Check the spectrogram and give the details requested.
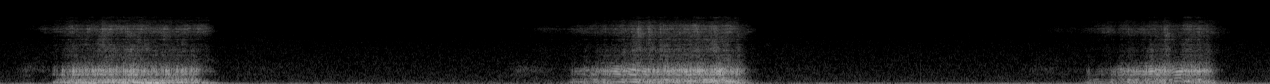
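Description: Loud, rattling snores about 12 times a minute, each lasting one to two seconds, with quiet breathing between them; heavy snoring.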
